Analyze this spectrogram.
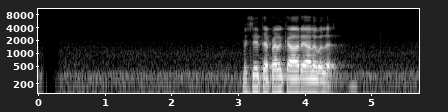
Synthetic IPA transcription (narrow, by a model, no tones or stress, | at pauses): miset̪epelkaːɾjaːlɐʋɐlɐ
